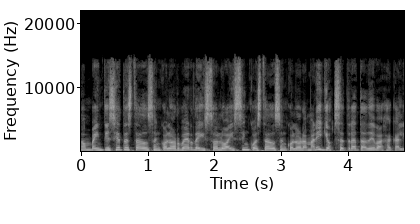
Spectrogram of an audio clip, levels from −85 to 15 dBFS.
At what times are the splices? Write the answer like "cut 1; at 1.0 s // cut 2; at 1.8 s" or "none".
none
